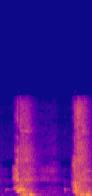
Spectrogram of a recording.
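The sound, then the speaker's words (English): Two loud sneezes about a second apart, each starting with a short sharp intake of breath before the explosive burst, with no talking. “Excuse me, I'm gonna sneeze.”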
